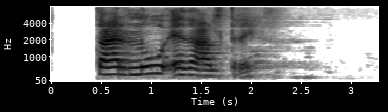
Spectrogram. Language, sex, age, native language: Icelandic, female, 9, Serbo-Croatian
